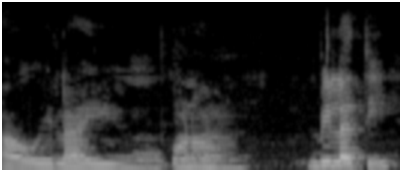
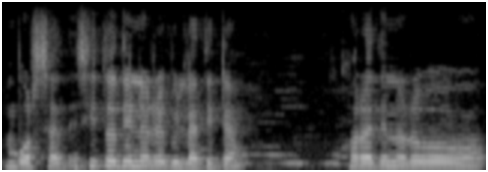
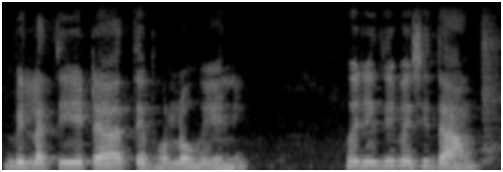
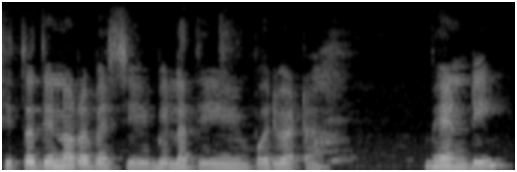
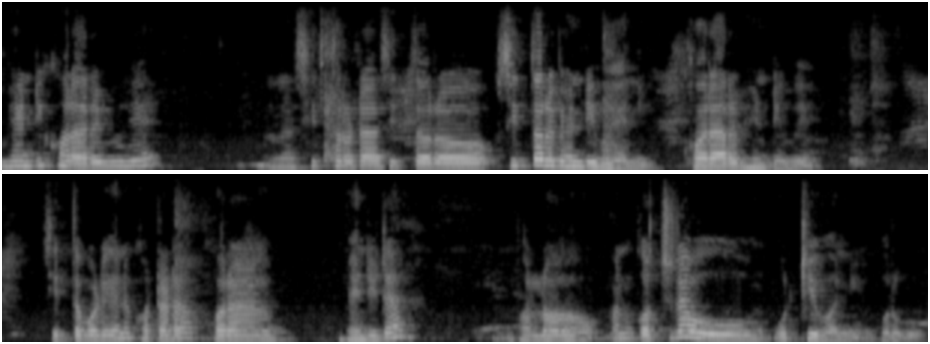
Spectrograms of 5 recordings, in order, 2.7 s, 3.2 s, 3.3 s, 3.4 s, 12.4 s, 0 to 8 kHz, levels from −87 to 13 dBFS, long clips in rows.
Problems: constant background noise, continuous background conversations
